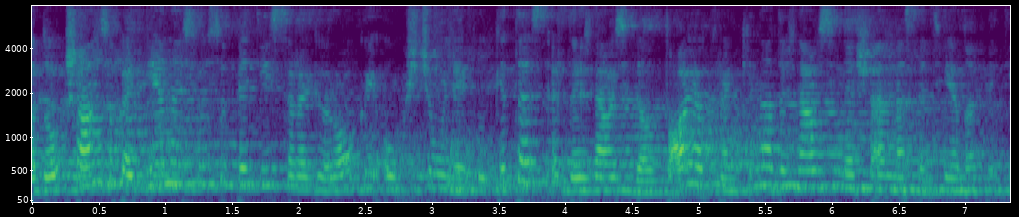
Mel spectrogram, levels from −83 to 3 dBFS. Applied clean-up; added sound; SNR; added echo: none; Water; 18 dB; reverberation time 2.2 s.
